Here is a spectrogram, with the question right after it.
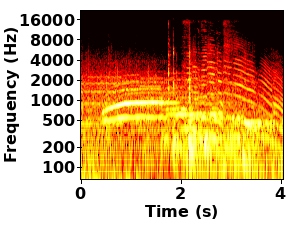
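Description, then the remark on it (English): A voice imitates an old train whistle heard about a quarter mile down the track, holding one long, moaning tone that slides up, sustains, then slowly sags in pitch over about four seconds, with no talking. “I got down there just in time to hear the old whistle about a quarter mile down the track. Something like this.”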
